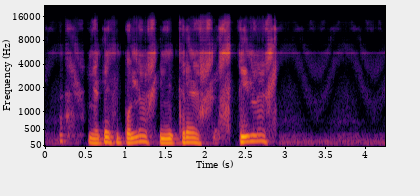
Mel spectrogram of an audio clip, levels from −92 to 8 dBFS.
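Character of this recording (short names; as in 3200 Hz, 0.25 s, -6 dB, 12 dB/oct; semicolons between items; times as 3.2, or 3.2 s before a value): a buzz of ramps at a fixed pitch in blocks of 8 samples; phasing stages 6, 1.4 Hz, lowest notch 530–3700 Hz; Speex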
